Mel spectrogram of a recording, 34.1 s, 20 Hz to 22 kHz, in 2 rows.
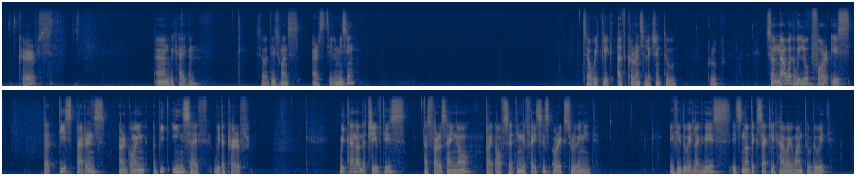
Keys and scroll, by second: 0.0-1.3 typing, 23.8 3.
